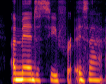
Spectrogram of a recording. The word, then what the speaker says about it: Seyfried: Where it's completely different to someone like who's wide set that has like Amanda Seyfried. Is that how you say it? Amanda Seyfried, yeah.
